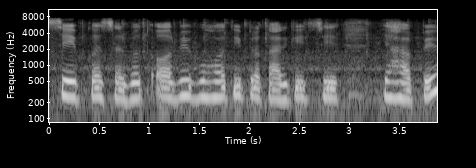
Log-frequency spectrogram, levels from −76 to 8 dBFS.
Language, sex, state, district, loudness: Hindi, female, Uttar Pradesh, Jyotiba Phule Nagar, -16 LUFS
